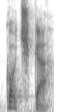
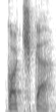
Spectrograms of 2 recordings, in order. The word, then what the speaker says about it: kočka: Tashka that's a bag kosh kosh that is a basket with hatche is pronounced ch like in the English words check or cheese repeat after me chas chas that's time or cochka coachka That's a cat or me.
